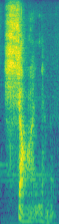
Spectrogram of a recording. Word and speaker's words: Seam: The name is Seam. Pronounced Sean.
